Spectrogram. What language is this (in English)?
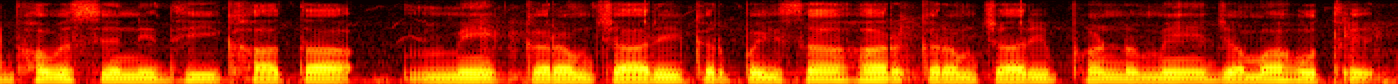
Chhattisgarhi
